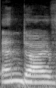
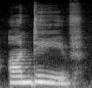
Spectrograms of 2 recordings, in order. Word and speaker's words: endive: or feta to her endive walnut and pear salad and the pronunciations there's endive and also on div endive e-n-d-i-v-e endive that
